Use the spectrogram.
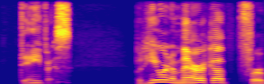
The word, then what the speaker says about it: Davies: Now, I've heard that their last name should actually be pronounced Davis. But here in America, for literally decades, it's been pronounced Davies.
